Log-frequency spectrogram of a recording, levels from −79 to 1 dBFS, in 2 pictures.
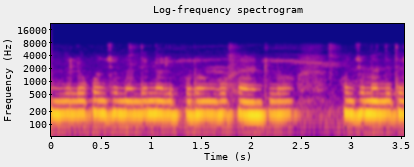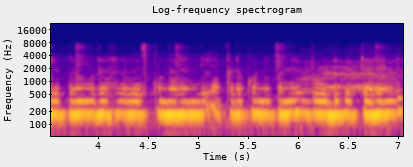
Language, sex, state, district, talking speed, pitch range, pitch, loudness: Telugu, female, Andhra Pradesh, Krishna, 180 wpm, 170-175 Hz, 175 Hz, -14 LUFS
